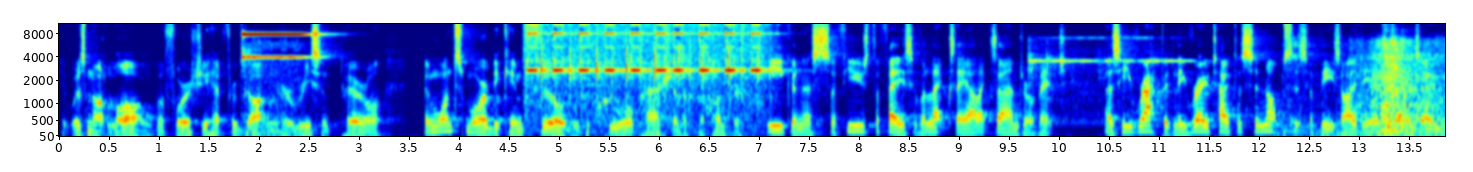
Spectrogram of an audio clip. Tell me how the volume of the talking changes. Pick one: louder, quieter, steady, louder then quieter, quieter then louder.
steady.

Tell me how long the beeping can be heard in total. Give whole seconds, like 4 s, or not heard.
5 s.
